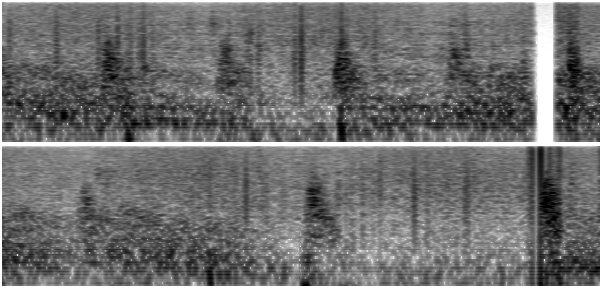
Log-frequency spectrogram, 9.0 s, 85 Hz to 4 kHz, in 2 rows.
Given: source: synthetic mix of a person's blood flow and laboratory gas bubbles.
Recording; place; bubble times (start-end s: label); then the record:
Doppler ultrasound of blood flow; subclavian vein
no bubbles
From the record:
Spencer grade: 0 (complete lack of bubble signals)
